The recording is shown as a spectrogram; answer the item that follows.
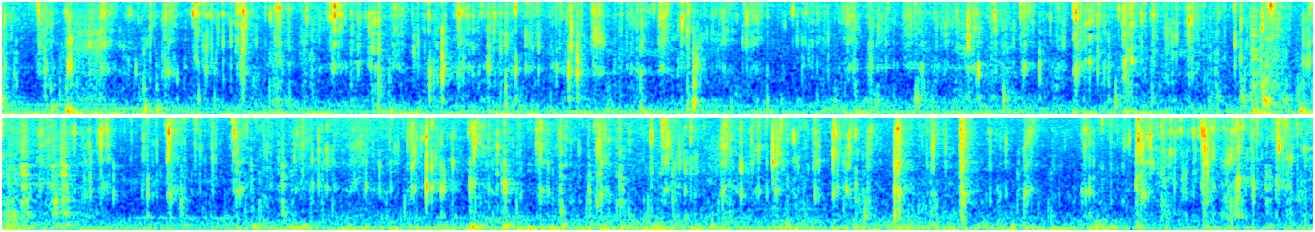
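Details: A Miniature Schnauzer eats chicken potpie dog food noisily, with wet smacking, crunching and licking in quick irregular bursts.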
